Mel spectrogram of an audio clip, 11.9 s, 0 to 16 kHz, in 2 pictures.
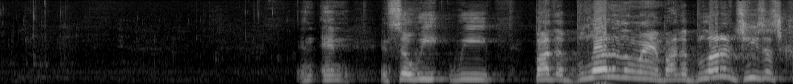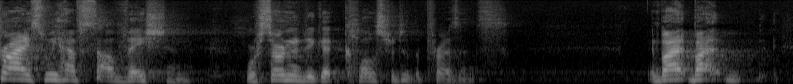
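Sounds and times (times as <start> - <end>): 
grape juice being poured out: 0.0 - 2.8
speech: 2.2 - 9.8, 10.8 - 11.8.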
